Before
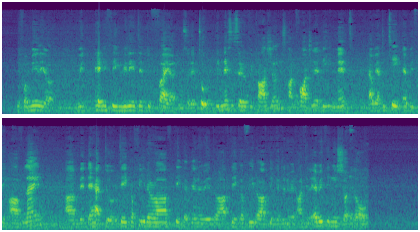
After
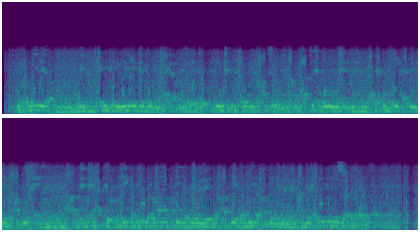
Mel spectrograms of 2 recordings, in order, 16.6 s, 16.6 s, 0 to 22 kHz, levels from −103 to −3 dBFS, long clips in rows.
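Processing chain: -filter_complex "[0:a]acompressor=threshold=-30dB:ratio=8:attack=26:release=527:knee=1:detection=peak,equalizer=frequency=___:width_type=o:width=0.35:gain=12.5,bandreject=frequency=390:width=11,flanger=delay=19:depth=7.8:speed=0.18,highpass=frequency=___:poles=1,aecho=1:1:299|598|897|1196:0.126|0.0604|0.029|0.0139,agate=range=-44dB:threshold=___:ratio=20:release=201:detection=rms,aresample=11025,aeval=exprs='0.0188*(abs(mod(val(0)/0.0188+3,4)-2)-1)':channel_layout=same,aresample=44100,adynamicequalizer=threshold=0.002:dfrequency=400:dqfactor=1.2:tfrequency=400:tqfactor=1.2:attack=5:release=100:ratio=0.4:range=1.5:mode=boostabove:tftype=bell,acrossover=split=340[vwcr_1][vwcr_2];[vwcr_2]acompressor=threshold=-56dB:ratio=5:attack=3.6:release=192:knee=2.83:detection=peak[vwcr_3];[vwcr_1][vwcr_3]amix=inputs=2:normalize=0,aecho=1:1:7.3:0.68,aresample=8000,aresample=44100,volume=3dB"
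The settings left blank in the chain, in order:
84, 51, -50dB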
